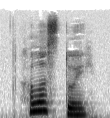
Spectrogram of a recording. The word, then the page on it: холостой: [xəɫɐsˈtoj]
